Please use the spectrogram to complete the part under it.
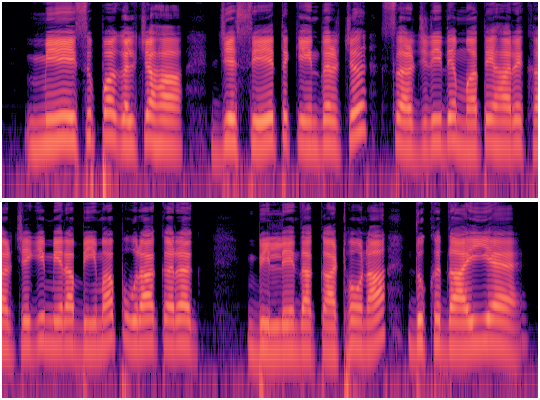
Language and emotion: Dogri, sad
